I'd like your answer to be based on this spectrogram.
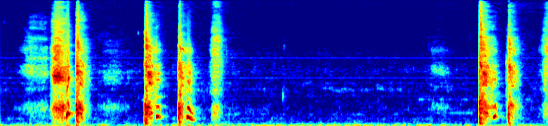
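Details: Adult with a repeated cough, about seven sharp coughs in three short bouts separated by quiet pauses, with faint breaths in between; the cougher reports feeling better.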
